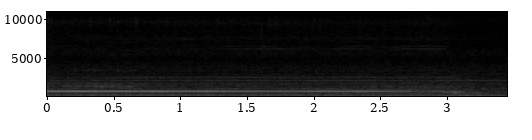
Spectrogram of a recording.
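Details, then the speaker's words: AVID CNC router with proximity sensor kit under Mach 4, X axis jogged to its max soft limit: a steady motor whine that drops away smoothly as the axis decelerates at the soft limit; normal behaviour. "because i could hear it decelerate and stuff so we'll back off a little bit"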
